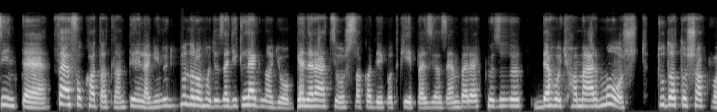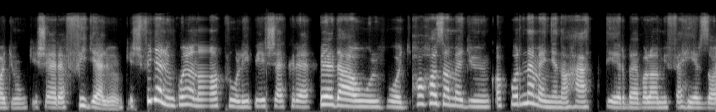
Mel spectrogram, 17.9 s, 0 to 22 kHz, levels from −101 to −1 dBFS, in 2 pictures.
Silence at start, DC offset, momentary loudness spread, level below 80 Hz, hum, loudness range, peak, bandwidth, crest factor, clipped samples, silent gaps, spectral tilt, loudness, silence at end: 0 s; under 0.1%; 7 LU; -74 dBFS; none; 2 LU; -4 dBFS; 13.5 kHz; 18 dB; under 0.1%; none; -4 dB/octave; -23 LUFS; 0 s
